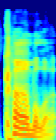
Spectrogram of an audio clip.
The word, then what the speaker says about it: Kamala: You wouldn't call somebody who's named Pamela. It's Kamala, okay? Otherwise, you're racist. No, Kamala really, Kamala, I can't say her name right.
